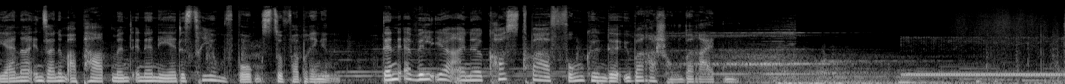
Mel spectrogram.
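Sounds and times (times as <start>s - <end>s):
speech: 0.0s - 7.6s
telephone line dialing tones: 9.0s - 10.6s.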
